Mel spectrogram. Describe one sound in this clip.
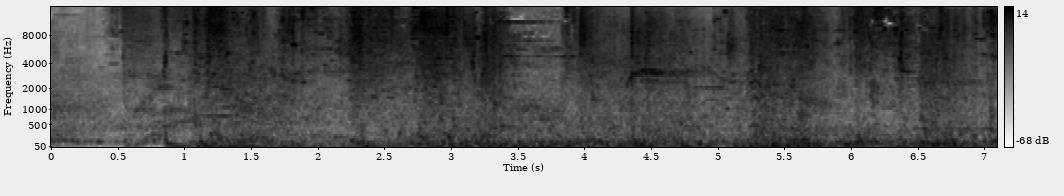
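Game characters' attacks clash and hit with sharp impacts.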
